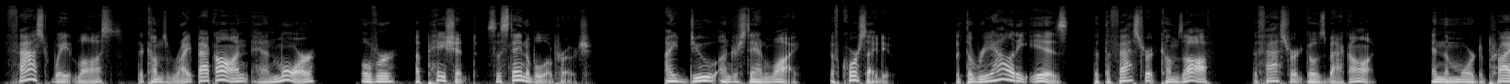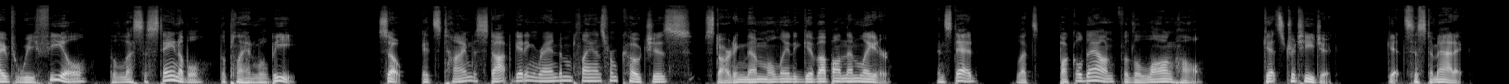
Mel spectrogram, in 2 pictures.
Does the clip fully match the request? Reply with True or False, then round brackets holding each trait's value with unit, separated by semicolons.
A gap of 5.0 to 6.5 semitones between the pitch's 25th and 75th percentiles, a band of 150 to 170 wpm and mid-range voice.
False (5.3 semitones; 165 wpm; 120 Hz)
